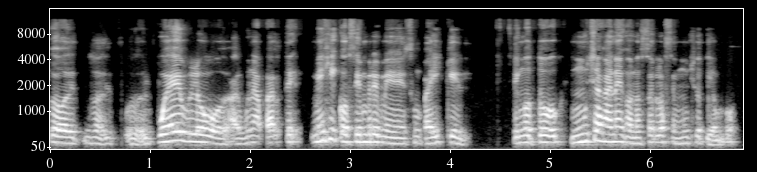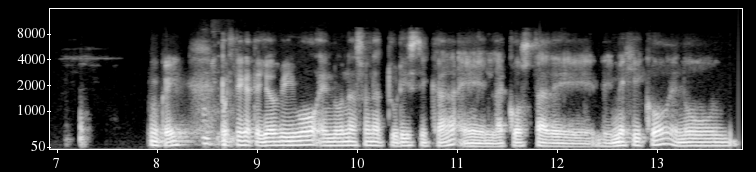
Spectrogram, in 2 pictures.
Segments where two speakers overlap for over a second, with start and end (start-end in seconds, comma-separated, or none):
none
